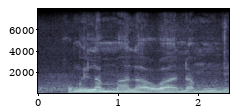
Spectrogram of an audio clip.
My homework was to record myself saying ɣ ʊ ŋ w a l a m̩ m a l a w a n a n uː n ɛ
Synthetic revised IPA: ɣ ʊ ŋ w ɛ l a m̩ m a l a w a n a m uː n ɛ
